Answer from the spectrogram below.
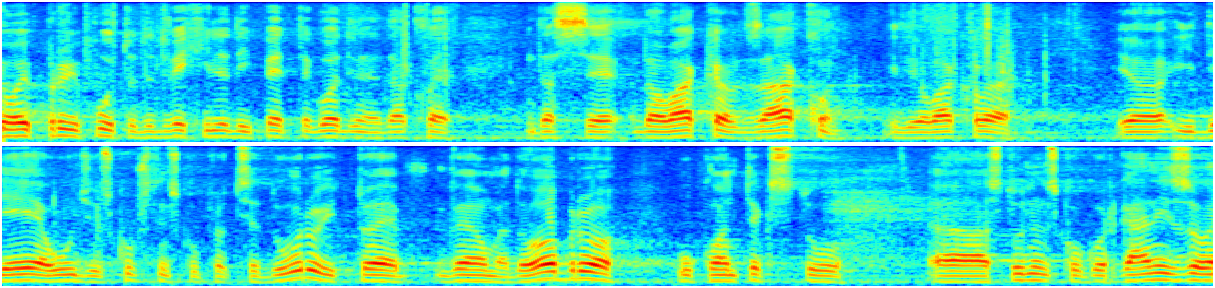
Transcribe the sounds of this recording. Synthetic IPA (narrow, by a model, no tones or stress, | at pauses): oʋajpr̩ʋipuːt̪od̪d̪ːʋeːxiʎad̪eipeːt̪e̞ɡo̞d̪ined̪akle̞ | d̪ase̞d̪ao̞ʋakaʋzaːko̞n | ḭlio̞ʋakʋa | id̪eːjauːd͡ʑe̞uskupʃt̪inskupɾo̞t̪se̞d̪uːɾuit̪o̞ːjeʋe̞o̞mad̪o̞bɾo̞ | uko̞nt̪e̞kst̪u | st̪ud̪e̞nt̪ko̞ɡoɾɡanizoʋa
